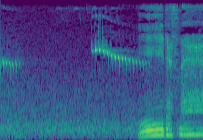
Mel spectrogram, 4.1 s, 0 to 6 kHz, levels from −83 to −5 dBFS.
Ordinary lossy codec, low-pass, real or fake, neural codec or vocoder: none; 5.4 kHz; real; none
